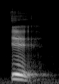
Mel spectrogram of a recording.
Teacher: the short I sound it's represented by the capital i i the lips are in the neutral position and there is no tension on your mouth your jaw is slightly lower than for e and your tongue is high but lower than e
